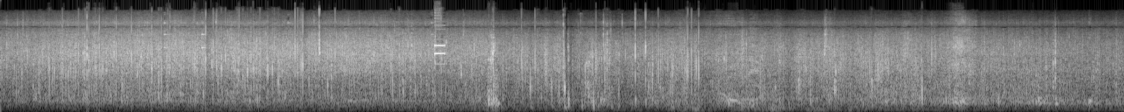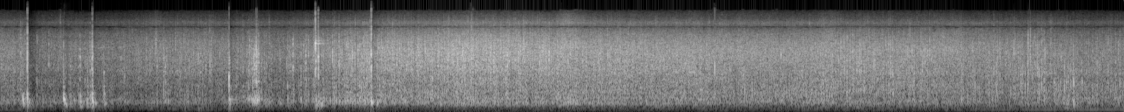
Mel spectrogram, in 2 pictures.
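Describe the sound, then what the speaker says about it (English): Hail pelts a winter carp lake and the ground around it, a loud, dense, continuous clatter of hailstones with sharper impacts scattered through, heard close from under an angler's umbrella. "that hailstorm's passed"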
